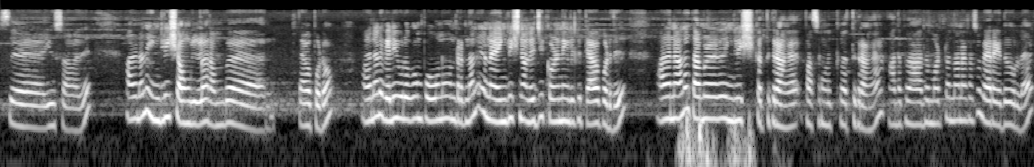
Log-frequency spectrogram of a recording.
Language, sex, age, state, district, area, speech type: Tamil, female, 30-45, Tamil Nadu, Tiruvannamalai, rural, spontaneous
